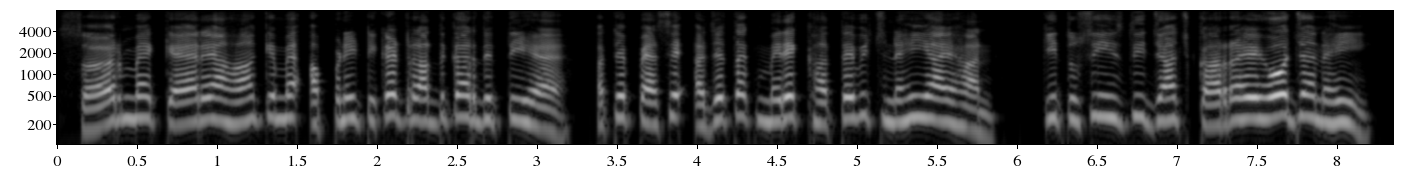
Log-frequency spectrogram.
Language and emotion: Punjabi, angry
